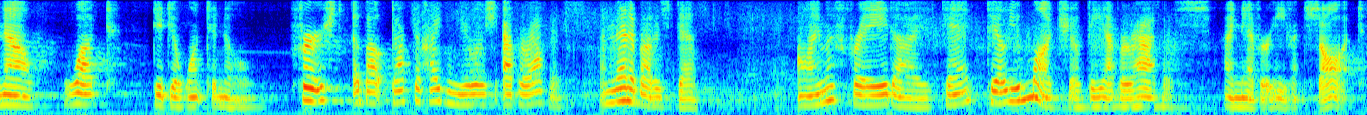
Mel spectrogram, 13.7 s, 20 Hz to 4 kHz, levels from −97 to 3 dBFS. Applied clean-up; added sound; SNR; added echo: neural separator model SepFormer DNS4.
